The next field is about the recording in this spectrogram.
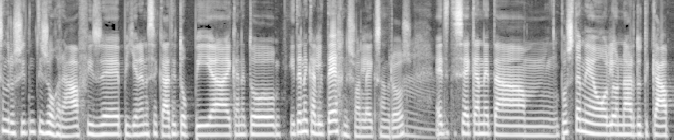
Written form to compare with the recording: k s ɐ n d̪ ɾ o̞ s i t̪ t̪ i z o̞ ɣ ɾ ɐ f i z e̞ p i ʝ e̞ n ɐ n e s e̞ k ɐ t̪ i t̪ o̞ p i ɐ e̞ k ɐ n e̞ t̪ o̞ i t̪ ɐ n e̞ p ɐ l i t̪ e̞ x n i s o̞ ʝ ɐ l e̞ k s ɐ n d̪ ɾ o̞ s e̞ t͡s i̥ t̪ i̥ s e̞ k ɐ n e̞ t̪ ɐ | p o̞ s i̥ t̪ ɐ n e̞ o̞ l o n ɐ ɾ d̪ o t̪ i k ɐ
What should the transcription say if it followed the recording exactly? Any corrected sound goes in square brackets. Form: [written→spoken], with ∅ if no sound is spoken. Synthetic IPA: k s ɐ n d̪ ɾ o̞ s i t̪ t̪ i z o̞ ɣ ɾ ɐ f i z e̞ p i ʝ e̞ n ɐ n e s e̞ k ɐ t̪ i t̪ o̞ p i ɐ e̞ k ɐ n e̞ t̪ o̞ i t̪ ɐ n e̞ [p→k] ɐ l i t̪ e̞ x n i s o̞ [ʝ→∅] ɐ l e̞ k s ɐ n d̪ ɾ o̞ s e̞ t͡s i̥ t̪ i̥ s e̞ k ɐ n e̞ t̪ ɐ | p o̞ s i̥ t̪ ɐ n e̞ o̞ l o n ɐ ɾ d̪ o t̪ i k ɐ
